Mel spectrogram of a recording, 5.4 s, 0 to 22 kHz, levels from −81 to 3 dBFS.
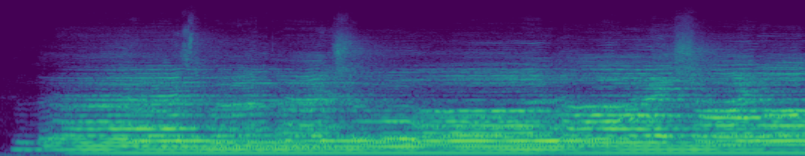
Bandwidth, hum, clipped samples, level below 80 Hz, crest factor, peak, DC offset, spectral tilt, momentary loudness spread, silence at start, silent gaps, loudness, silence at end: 11.5 kHz; none; under 0.1%; -38 dBFS; 12 dB; -4 dBFS; under 0.1%; -6.5 dB/octave; 4 LU; 0.1 s; none; -17 LUFS; 0 s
